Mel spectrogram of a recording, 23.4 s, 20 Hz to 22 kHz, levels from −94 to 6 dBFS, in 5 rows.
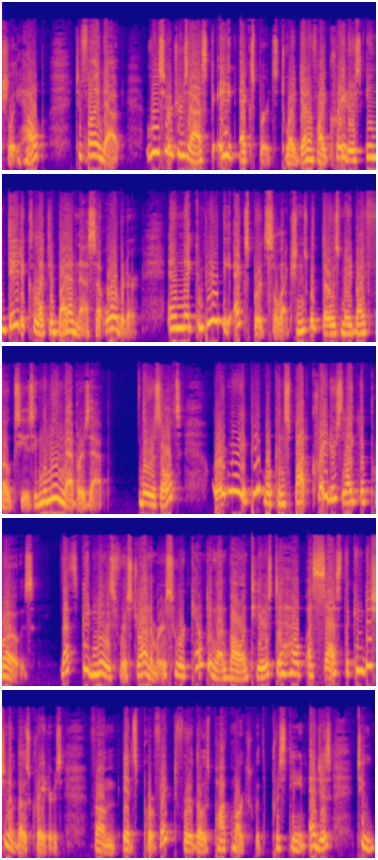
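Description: Hard clipping runs throughout this speech clip: driven about 16 dB past the ceiling, roughly 15% of samples flatten, adding high harmonics heard as harsh fuzz.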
